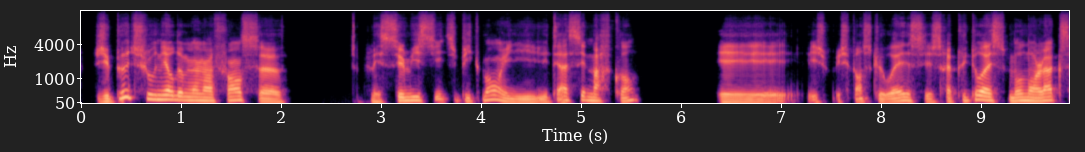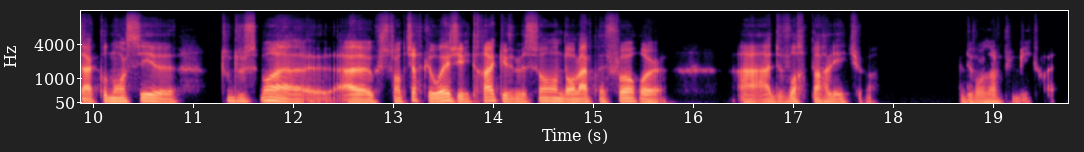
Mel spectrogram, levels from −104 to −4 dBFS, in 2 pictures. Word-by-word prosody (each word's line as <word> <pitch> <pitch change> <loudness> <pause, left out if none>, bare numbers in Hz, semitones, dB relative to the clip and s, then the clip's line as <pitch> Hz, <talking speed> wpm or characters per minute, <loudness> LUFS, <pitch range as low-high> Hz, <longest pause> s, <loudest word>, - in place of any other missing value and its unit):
j'ai 110 +2 +2
peu 245 - +3
de - - -5
souvenirs 180 -2 +4
de 155 - +5
mon 140 -1 +3
enfance, 140 +3 +1
heu, 100 -3 +3 0.9
mais 100 -3 -3
celui-ci, 130 -2 0
typiquement, 130 - -3
il 105 -4 0
il 95 0 0
était 85 - -3
assez 155 +1 0
marquant 125 +2 -2 0.8
et 95 -2 -1
et - - -6
je - - -8
et - - -7
je - - -7
pense 105 +1 -4
que, - - -6
ouais, 115 +7 +3
ce 105 -4 -6
serait 95 +3 -2
plutôt 130 - +1
à 150 - +8
ce - - -7
moment-là 130 +1 +5
que - - -9
ça 100 - +3
a - - +2
commencé, 120 +4 0
heu, 100 -4 -1 0.4
tout - - -7
doucement 125 +3 0
à, 100 -6 +2
heu - - -7
à, 95 -1 +3
heu, 95 - -3
sentir 110 -2 -3
que, 110 - -2
ouais, 120 +6 +6
j'ai 115 -4 0
le 95 - -7
trac 130 +8 +2
et - - +1
je 100 - -6
me 100 -1 -4
sens 120 +4 -1
dans 100 -1 +2
l'inconfort, 105 +2 +1
heu, 90 - +1 0.8
à - - -1
à 95 - 0
devoir 100 +1 -4
parler, 100 -2 -3
tu - - -13
vois? - - -19 0.8
Devant 95 0 -6
un 90 - -4
public, 85 - -15
ouais. - - -16
110 Hz, 195 wpm, -23 LUFS, 95-130 Hz, 0.9 s, à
